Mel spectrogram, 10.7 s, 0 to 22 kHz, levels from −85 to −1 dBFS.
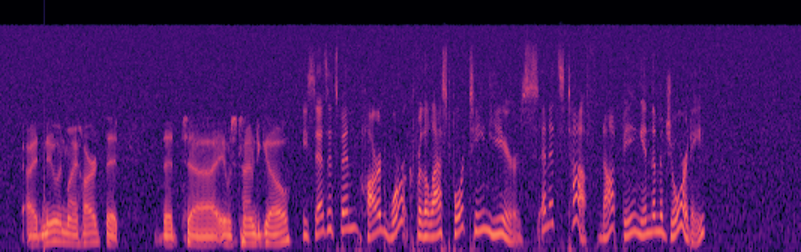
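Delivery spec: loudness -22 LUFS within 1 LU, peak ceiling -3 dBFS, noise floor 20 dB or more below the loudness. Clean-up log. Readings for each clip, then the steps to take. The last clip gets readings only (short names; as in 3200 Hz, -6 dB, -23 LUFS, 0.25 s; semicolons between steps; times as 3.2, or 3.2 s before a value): dropouts 1; longest dropout 4.0 ms; noise floor -47 dBFS; noise floor target -49 dBFS; loudness -28.5 LUFS; peak -8.5 dBFS; loudness target -22.0 LUFS
-> interpolate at 0.59, 4 ms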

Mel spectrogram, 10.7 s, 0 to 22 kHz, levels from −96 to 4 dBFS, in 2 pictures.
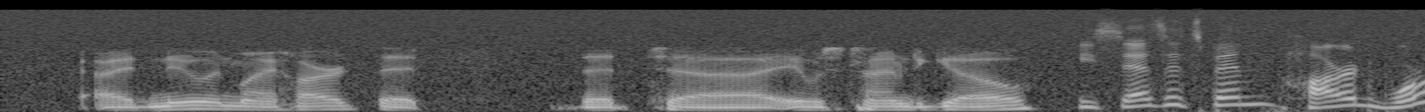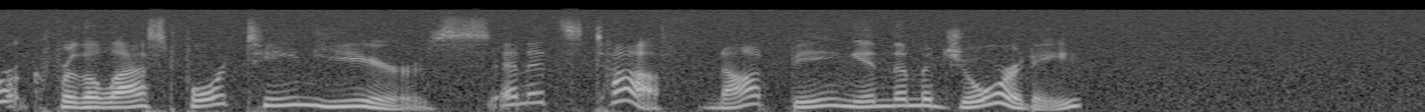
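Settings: dropouts 0; noise floor -47 dBFS; noise floor target -49 dBFS
-> denoiser 6 dB, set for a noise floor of -47 dBFS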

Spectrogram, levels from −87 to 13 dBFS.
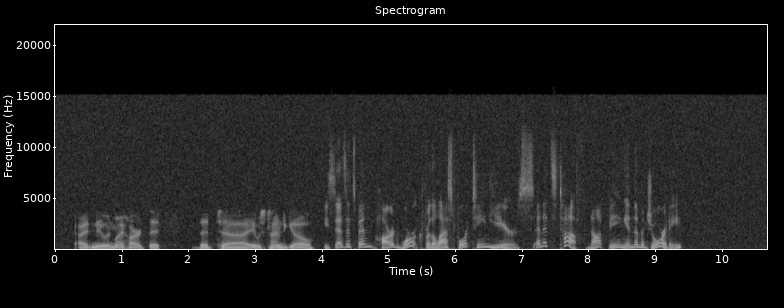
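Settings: noise floor -52 dBFS; loudness -28.5 LUFS; peak -8.5 dBFS; loudness target -22.0 LUFS
-> gain +6.5 dB; limiter -3 dBFS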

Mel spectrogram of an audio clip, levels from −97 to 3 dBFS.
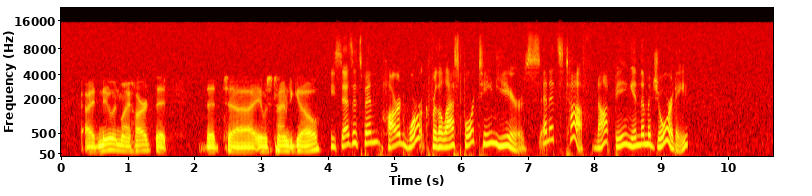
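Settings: loudness -22.0 LUFS; peak -3.0 dBFS; noise floor -45 dBFS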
